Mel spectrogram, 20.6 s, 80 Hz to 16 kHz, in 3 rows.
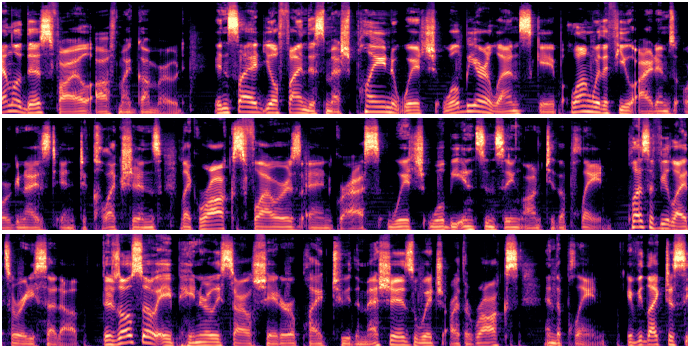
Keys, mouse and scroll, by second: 14.7-17.6 scroll up 1, 18.5 middle click.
